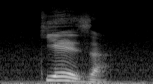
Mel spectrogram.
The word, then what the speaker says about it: chiesa: Depois nós temos CHE, CHI, que tem som de que, ok? Então, essas palavras são pronunciadas assim. Que, anche, que, chiesa.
